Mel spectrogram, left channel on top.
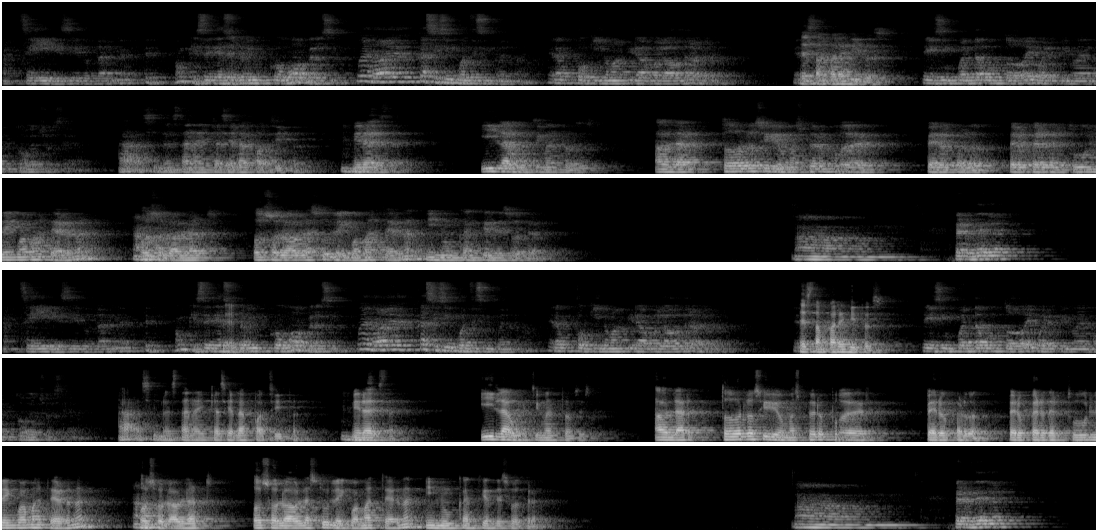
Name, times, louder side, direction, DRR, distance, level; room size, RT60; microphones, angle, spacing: voice 1, 0.0-7.2 7.9-8.3 9.2-11.3 11.6-11.7 14.3-14.6 23.2-23.5 29.8-30.9 31.4-31.8, right 1 dB, 5° right, -6 dB, 0.5 m, -31 dB
voice 2, 8.0-8.8 12.1-13.8 14.4-14.7 15.7-16.8 17.5-17.8 18.1-19.6 20.2-20.7 21.0-22.7 23.3-23.9 24.4-27.2, right 5 dB, 70° right, 6 dB, 0.3 m, -23 dB
2.9 x 2.4 x 2.9 m, 0.96 s
head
